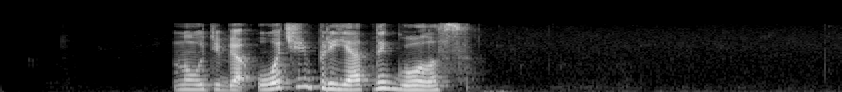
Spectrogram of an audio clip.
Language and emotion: Russian, positive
